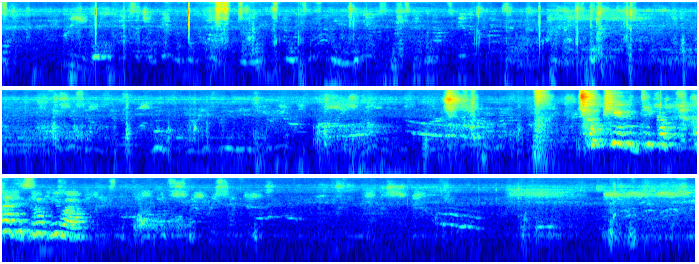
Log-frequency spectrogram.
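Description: A puppy whimpers and whines up close.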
